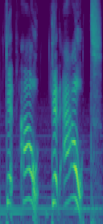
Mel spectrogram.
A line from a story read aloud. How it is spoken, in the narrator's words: my sister screaming and screaming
